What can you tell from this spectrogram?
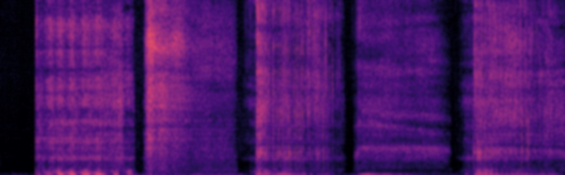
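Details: Cartoon sound effect of a dog sleeping in his bed and snoring: a rattling, fluttering low snore on each breath in, followed by softer breaths out.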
